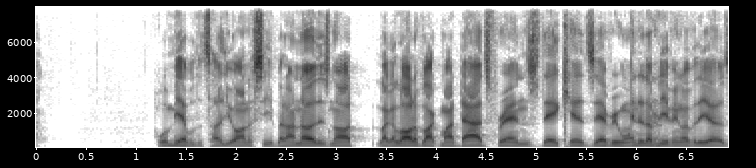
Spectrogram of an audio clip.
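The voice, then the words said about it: Faded South African accent. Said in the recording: “South African, but it's got a little bit of a twang to it ... it does slowly start to fade ... I've got a South African accent, but even the South Africans will tell you, you know, it's a little bit of a dodgy one. It's a little bit of an off-brand accent”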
